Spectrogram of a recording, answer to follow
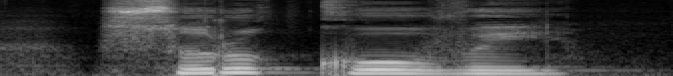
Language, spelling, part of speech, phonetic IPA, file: Ukrainian, сороковий, adjective, [sɔrɔˈkɔʋei̯], Uk-сороковий.ogg
- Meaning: fortieth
